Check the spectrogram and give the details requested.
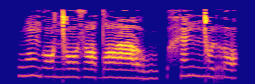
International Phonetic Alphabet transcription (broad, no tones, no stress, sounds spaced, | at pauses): w õ ɡ ɔː ŋ͡ǀ ɔː z ɔː dˤ aː w | x ɛ̃ ŋ ŋ͡ǀ ʊ r ɔ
